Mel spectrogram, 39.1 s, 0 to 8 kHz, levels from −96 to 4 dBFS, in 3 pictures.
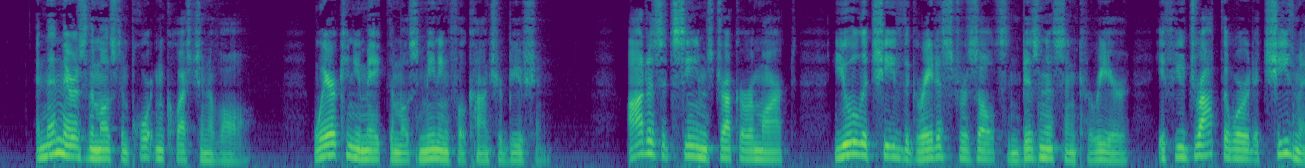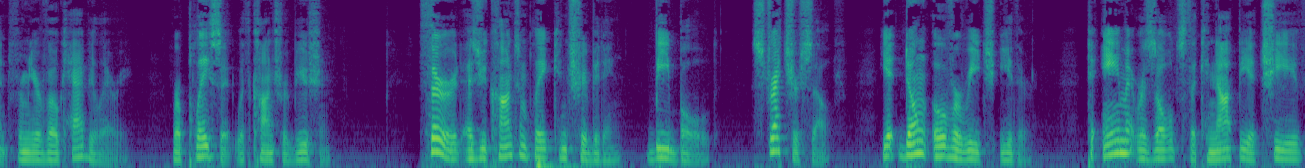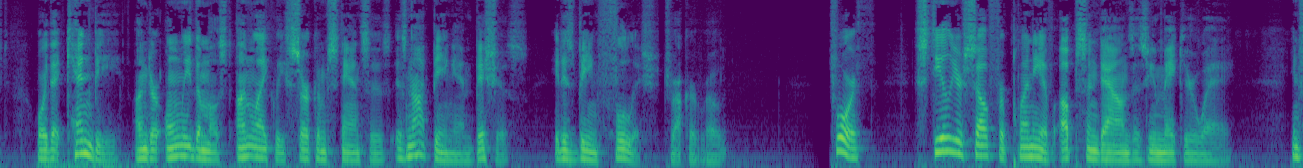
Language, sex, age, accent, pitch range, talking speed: English, male, 40-59, American, 85-125 Hz, 160 wpm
